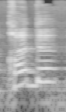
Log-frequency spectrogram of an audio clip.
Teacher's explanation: اور قد، قاف زبر دال، قد، قاف موٹی پڑی جائے گی، دال ساکن ہے تو دال پہ قلقلہ کیا جائے گا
